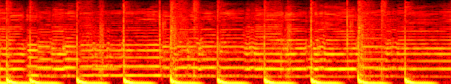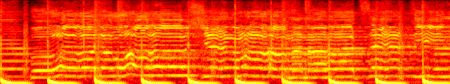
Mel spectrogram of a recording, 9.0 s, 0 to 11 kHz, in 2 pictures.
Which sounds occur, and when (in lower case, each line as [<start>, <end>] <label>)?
[0.00, 9.01] music
[4.71, 9.01] male singing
